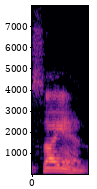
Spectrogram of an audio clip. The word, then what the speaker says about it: Sayen: it wait for it a character named cyan I had to make sure that I got that pronunciation correctly not saying you know what I'm saying no chilean's saying here nobody going Super Saiyan just using Ingenuity and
